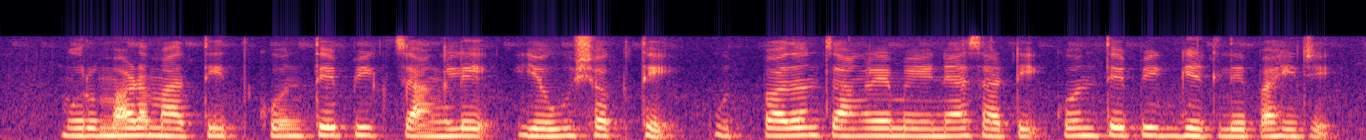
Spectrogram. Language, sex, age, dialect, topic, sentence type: Marathi, female, 25-30, Northern Konkan, agriculture, question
